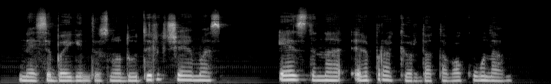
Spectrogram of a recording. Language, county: Lithuanian, Tauragė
